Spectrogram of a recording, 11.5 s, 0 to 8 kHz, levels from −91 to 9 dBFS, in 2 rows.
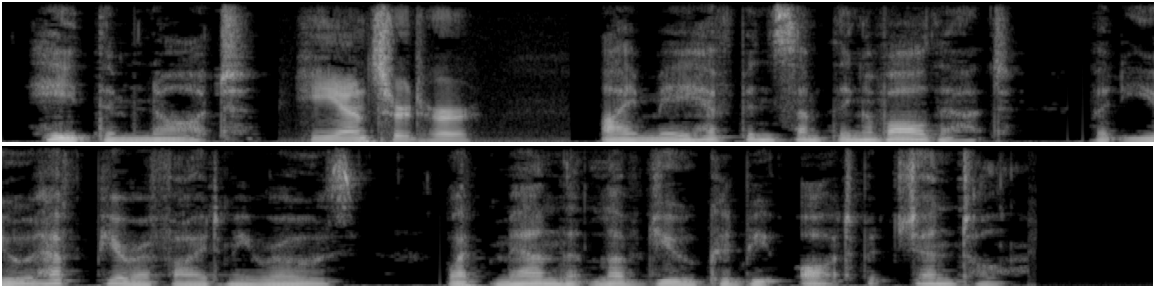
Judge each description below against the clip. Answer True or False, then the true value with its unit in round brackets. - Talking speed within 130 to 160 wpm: True (155 wpm)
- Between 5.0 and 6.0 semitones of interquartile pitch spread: False (3.0 semitones)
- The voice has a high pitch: False (140 Hz)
